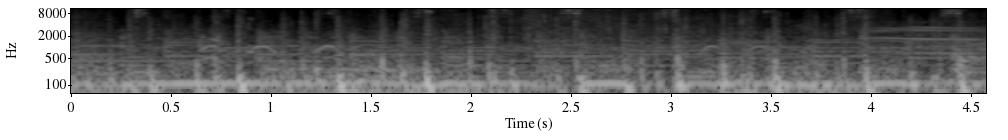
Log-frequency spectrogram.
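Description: A horse gallops in Red Dead Redemption II, steady rapid hoofbeats pounding throughout with a low rumbling game soundtrack beneath, close and prominent with no talking.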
